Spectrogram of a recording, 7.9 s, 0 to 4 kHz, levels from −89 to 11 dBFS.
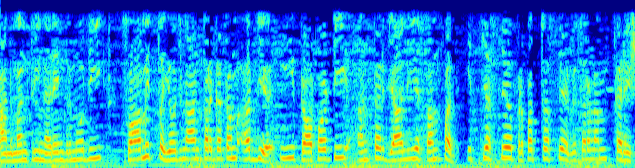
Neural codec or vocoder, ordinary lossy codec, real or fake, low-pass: none; AAC, 24 kbps; real; 3.6 kHz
